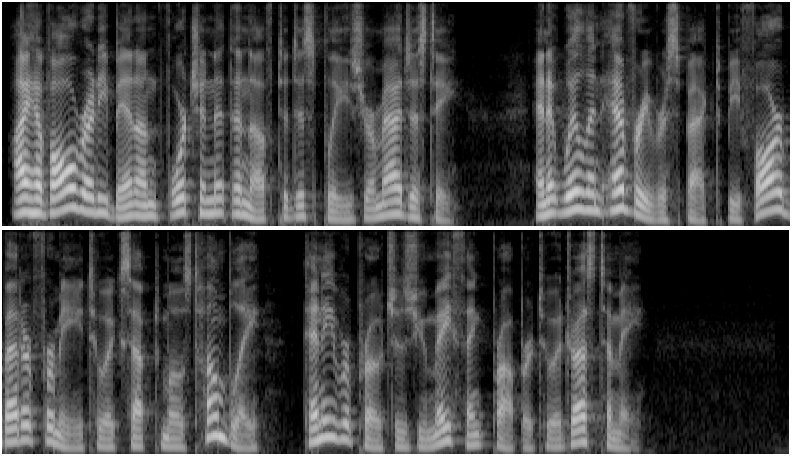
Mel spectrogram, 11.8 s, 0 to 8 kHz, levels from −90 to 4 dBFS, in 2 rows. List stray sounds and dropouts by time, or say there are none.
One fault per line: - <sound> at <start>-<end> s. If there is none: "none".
none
